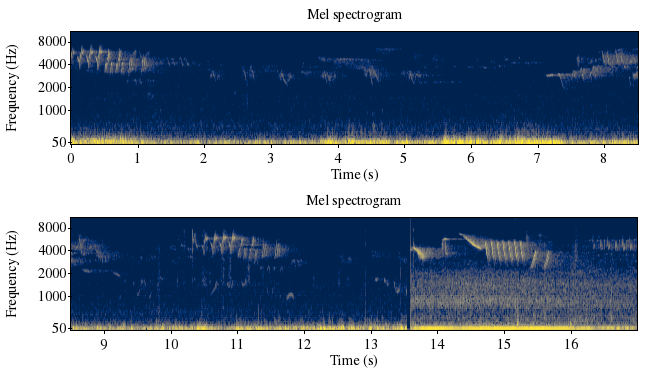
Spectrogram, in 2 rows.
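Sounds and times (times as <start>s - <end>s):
songbirds chirping and trilling: 0.0s - 17.0s
wind rumble on microphone: 0.0s - 17.0s.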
